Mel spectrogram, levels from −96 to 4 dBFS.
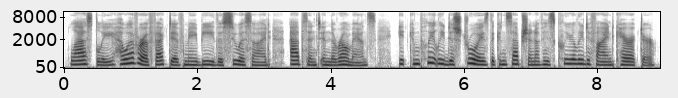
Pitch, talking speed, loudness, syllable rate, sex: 210 Hz, 140 wpm, -18 LUFS, 5.3 syllables/s, female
